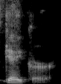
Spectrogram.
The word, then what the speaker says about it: Gakrr: emailed the company and they said yes it is gaker it's like um like Baker you know kind of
